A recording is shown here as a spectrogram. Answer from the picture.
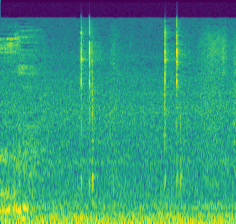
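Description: Sharp clicks from computer input at a desk, coming in two quick pairs, about a second in and near the end, over a low steady hum.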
